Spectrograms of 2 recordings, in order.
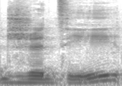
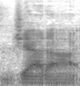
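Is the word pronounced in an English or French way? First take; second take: French; English. First: The word is pronounced with French sounds. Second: The word is pronounced with English sounds. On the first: The speaker calls it wrong. "I pronounced it jeudi, like, in the French way" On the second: The speaker calls it right. "it's an American pronunciation, it's English, it's Jedi"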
